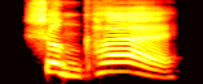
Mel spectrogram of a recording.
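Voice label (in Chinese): "盛开", Chinese; HSK6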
